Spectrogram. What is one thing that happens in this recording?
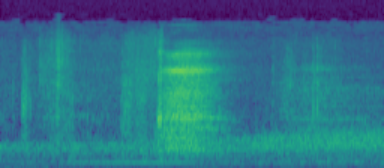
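A man sighs heavily.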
